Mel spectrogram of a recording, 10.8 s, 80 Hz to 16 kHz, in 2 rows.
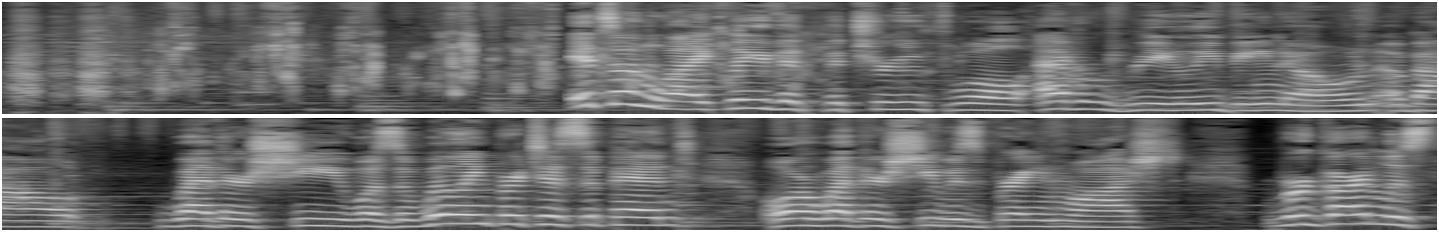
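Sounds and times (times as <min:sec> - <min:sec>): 
dog panting: 0:00.0 - 0:03.2
speech: 0:02.2 - 0:10.7.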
